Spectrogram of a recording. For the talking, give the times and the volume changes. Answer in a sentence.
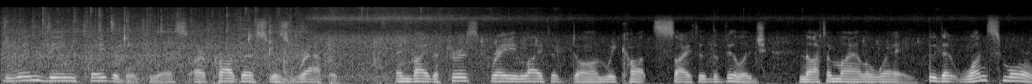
You can hear the talking from 0.0 to 10.2 s, at a steady volume.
